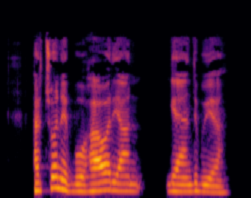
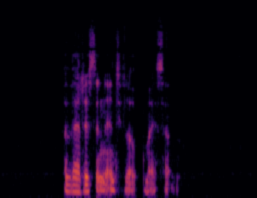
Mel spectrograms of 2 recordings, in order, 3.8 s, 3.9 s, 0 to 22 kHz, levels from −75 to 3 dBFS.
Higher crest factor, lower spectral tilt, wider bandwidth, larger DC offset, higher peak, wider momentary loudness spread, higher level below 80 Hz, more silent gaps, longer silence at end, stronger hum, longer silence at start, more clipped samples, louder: second, 16 dB vs 22 dB; about the same, -4.5 dB/octave vs -4.5 dB/octave; second, 11.5 kHz vs 15.5 kHz; neither; first, 0 dBFS vs -14 dBFS; first, 14 LU vs 11 LU; first, -60 dBFS vs -66 dBFS; first, 2.18-2.49 s vs none; second, 0.35 s vs 1.2 s; neither; second, 0.5 s vs 0.95 s; neither; first, -16 LUFS vs -33 LUFS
